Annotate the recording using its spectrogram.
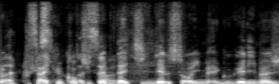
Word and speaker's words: Nightingale: Il s'agit de Nike. Euh, euh, ah, Nightingale. Nightingale, merci. J'arrivais pas du tout à le prononcer.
